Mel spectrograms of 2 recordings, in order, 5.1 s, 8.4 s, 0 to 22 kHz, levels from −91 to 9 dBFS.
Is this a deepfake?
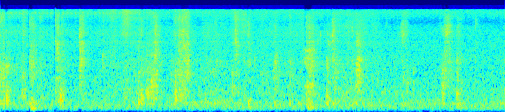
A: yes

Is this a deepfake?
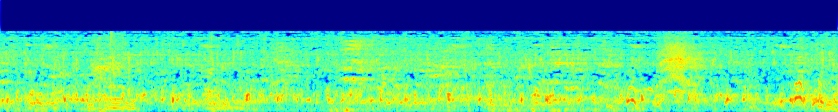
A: yes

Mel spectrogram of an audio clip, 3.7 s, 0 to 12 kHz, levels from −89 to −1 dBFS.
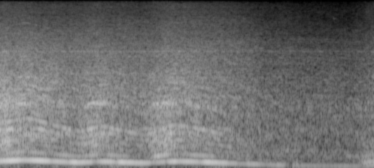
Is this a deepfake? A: no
